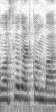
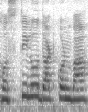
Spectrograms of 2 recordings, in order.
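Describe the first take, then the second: First: The first word drops a middle syllable. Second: The first word keeps all its syllables. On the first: "ಹೊಸ್ಲು ದಾಟ್ಕೊಂಡ್ ಬಾ ಅಂತ ಹೇಳ್ತೀವಿ" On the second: "ಹೊಸ್ತಿಲು ದಾಟ್ಕೊಂಡ್ ಬಾ ಅಂತ ಹೇಳ್ತೀವ? ಇಲ್ಲ"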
